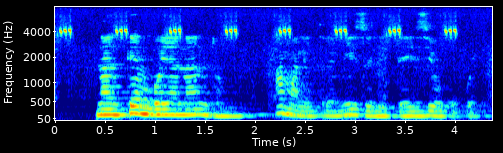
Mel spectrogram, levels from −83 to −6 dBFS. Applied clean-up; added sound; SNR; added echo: none; Cricket; -2 dB; reverberation time 0.5 s.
